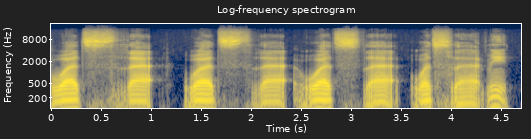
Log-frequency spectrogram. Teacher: We're really just going to transition the S to a TH.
